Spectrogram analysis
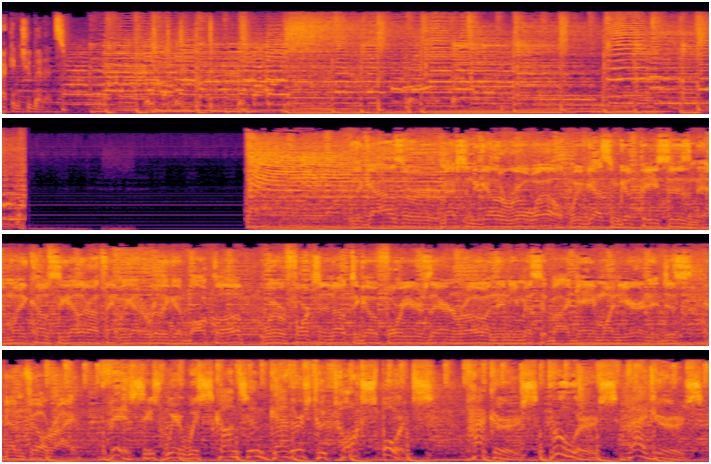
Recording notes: Live in Maryvale. Broadcasting live from Brewers Spring Training.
